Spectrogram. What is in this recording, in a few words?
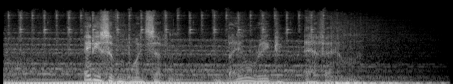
low male, sting; bailrigg fm; bfm jingles ads RSL 1995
